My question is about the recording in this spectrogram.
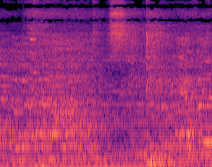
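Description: Live gospel music: singing voices over a band with a held bass line that changes note twice.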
